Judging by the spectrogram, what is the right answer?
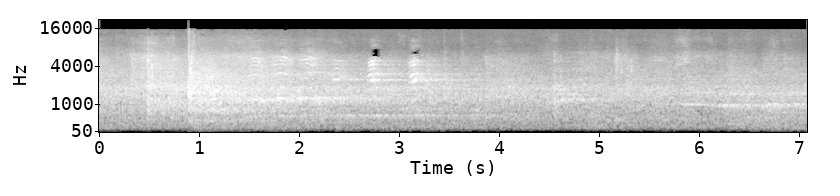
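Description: Ice hockey game sound in an indoor rink: skates scraping the ice and players' and spectators' voices, with a sharp knock about a second in.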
